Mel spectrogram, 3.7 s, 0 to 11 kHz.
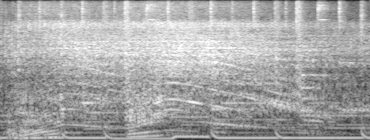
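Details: Toyota Wigo after repairing a cut fuel injector wire (P0200, injector circuit open) that caused rough idle: engine picks up cleanly through quick revs and settles evenly, no stumble; running right.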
